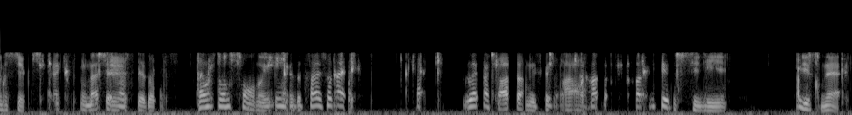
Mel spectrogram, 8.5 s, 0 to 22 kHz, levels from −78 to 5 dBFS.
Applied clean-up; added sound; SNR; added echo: neural diffusion model UNIVERSE++.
